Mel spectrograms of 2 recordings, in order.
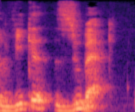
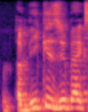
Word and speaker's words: Ivica Zubac: I, I believe we're going with Ivica Zubac. Ivica Zubac sounds perfect to me.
